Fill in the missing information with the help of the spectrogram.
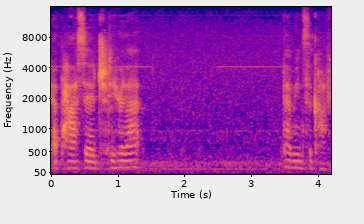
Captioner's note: soft beeps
